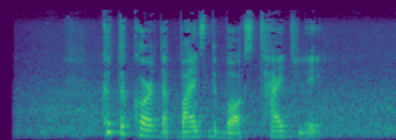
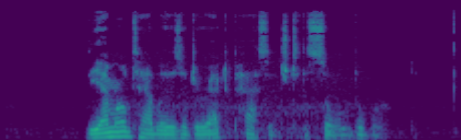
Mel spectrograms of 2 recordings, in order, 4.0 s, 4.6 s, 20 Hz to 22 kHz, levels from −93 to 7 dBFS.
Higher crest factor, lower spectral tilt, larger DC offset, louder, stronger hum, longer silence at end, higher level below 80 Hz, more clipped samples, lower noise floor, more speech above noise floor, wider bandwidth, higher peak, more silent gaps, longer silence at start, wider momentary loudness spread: about the same, 22 dB vs 20 dB; about the same, -3 dB/octave vs -4 dB/octave; neither; first, -22 LUFS vs -40 LUFS; neither; second, 0 s vs 0.85 s; first, -68 dBFS vs -78 dBFS; neither; second, -43 dBFS vs -87 dBFS; second, 21 dB vs 45 dB; about the same, 16 kHz vs 16 kHz; first, -2 dBFS vs -22 dBFS; neither; second, 0.25 s vs 0.85 s; first, 21 LU vs 17 LU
